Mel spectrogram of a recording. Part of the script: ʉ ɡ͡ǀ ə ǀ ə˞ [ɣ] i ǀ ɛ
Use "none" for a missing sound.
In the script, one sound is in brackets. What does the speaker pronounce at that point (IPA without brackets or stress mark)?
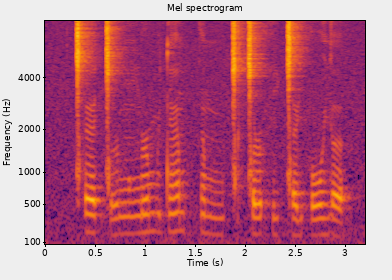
h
